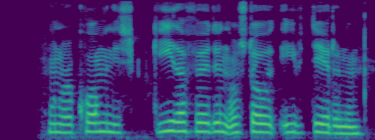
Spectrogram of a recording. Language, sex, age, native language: Icelandic, male, 13, Icelandic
